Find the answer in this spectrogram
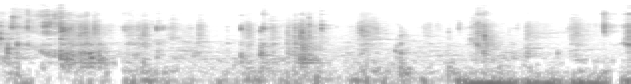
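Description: A crisp fried phuchka shell crunching as it is bitten whole, then chewed with a run of small irregular crunches.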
